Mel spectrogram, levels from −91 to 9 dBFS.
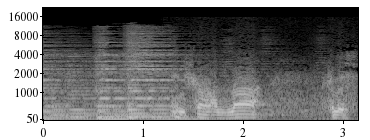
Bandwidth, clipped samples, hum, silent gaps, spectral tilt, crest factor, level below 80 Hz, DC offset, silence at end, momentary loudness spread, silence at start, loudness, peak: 13 kHz; under 0.1%; none; none; -6 dB/octave; 12 dB; -34 dBFS; under 0.1%; 0 s; 12 LU; 0 s; -18 LUFS; -6 dBFS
